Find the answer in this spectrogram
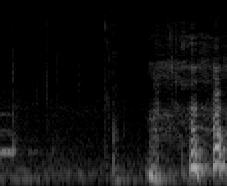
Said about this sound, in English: Patty's turning off her phone.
